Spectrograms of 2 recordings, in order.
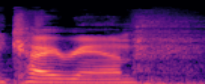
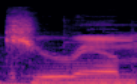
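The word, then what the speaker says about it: Kyurem: So he sends in a Kyram, or Kyuram. There's a lot of pronunciations for that, but whatever. I call it Kyram, because why not?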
